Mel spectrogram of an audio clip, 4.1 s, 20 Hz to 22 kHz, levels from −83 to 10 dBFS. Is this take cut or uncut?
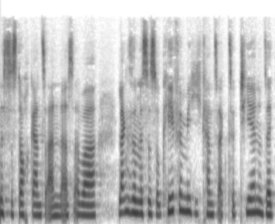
uncut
